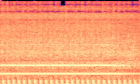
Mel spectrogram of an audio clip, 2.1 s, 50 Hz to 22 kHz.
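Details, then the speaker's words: 2022 KTM Duke 200 BS6 single-cylinder idling evenly, parked after riding, coolant up from 38 to 44 in 5–7 minutes: steady radiator fan hum over the idle. "की आवाज सुनाई दे रही है, है ना? Radiator का पंखा चालू हो गया है।"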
